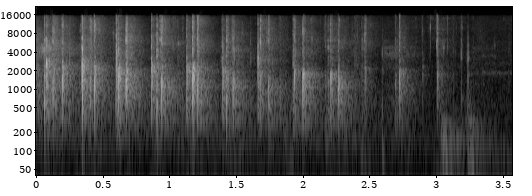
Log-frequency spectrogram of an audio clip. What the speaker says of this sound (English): I think we should all give them, a round of applause for their work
